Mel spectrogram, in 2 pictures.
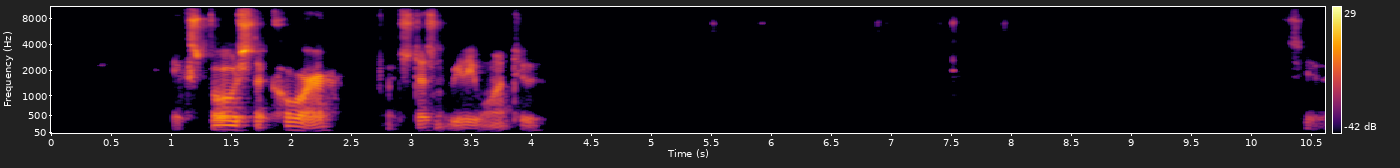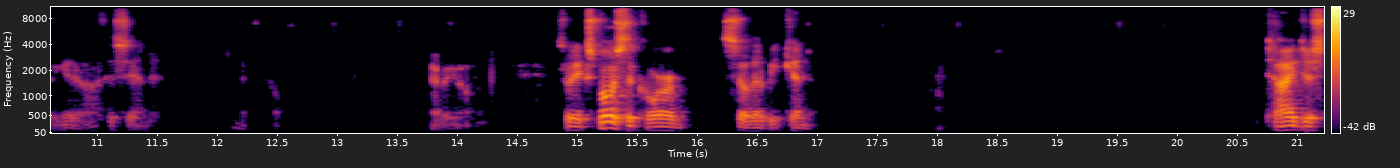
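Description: An elderly man talks calmly and close up, in short bursts with pauses, as if heard through an online call.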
